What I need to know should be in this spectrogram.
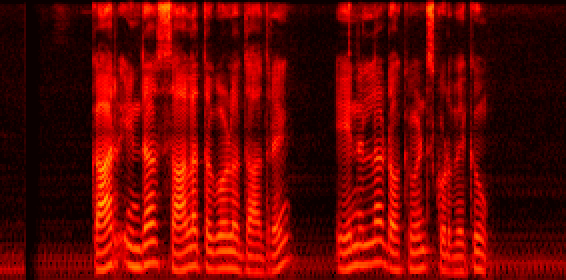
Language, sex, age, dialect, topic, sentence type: Kannada, male, 18-24, Coastal/Dakshin, banking, question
